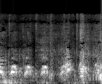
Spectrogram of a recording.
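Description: A run of short pitched animal calls, about three a second.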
